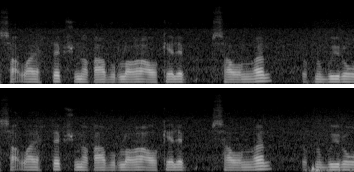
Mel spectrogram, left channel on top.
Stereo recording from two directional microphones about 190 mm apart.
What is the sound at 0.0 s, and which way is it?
Speech, centre (ahead or behind).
